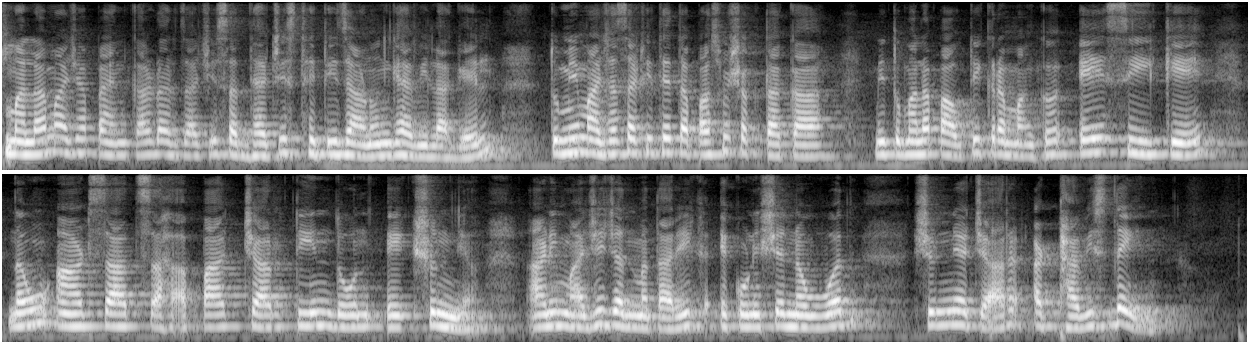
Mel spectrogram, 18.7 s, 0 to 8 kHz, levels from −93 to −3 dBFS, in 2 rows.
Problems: constant background noise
